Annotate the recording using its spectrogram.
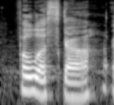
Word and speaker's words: Villisca: it's spelled V-I-L-L-I-S-C-A. So I think it's Villisca Axe Murders. – Villisca, I think.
